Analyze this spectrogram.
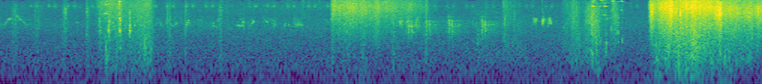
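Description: Footsteps rustle through dry leaves and undergrowth.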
